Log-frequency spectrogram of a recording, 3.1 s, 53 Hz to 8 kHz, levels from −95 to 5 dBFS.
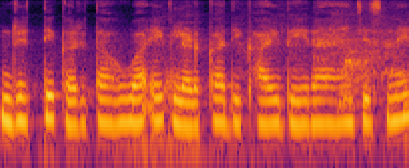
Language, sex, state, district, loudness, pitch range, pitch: Hindi, female, Chhattisgarh, Bastar, -16 LUFS, 200-215 Hz, 205 Hz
